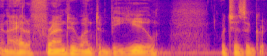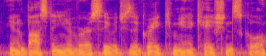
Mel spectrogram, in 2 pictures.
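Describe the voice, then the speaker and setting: Delivering speech at a very fast pace, a man with an American accent and a very deep, low pitch is heard on a very clean recording with a silent background. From Massachusetts, Lexington. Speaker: advertising creative director. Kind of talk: interview conversation. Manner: halting, with many fillers and repeats.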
